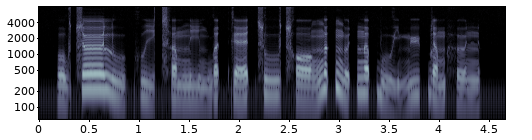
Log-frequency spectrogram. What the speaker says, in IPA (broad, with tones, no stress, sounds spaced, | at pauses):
o˨˩ w t͡s œː˥ l uː˨˩ kʷʰ iː˨˩ t͡sʰ ɐ˨ m n̪ iː˨˩ m w ɐ˧ t̚ k ɛː˨˥ t̚ s uː˧ t͡sʰ ɔː˨ ŋ ɐ˥ k̚ ŋ ɵ˨˥ t̚ n̪ ɐ˥ p̚ w uː˨˩ j m yː˧ p̚ l ɐ˨˥ m h ɵ˨ n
